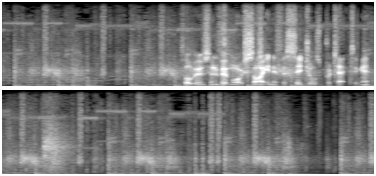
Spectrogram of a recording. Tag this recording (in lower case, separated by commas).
speech, music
